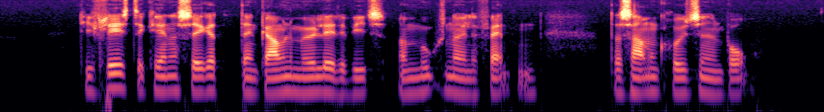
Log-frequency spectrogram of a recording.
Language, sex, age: Danish, male, 27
